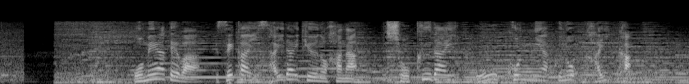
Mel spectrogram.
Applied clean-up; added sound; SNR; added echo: none; none; none; none.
